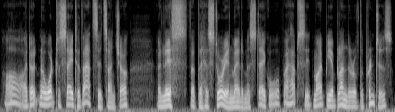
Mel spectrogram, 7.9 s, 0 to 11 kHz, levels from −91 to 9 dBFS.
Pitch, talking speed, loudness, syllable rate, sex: 130 Hz, 205 wpm, -18 LUFS, 5.0 syllables/s, male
